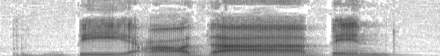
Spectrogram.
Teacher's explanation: the dal fatha alif, that's normal 2 long.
